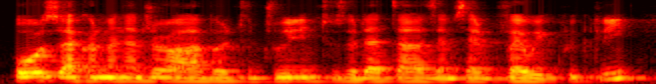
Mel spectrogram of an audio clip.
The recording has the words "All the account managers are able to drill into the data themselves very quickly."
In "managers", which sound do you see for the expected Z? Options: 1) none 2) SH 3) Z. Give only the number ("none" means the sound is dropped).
1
